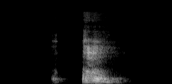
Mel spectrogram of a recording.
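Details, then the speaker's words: Man with hoarse voice and throat inflammation gives a brief grunt, then one forceful, rough throat clear. "Maaf suara saya serak malam ini ya. Agak ee apa namanya? Ada radang."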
